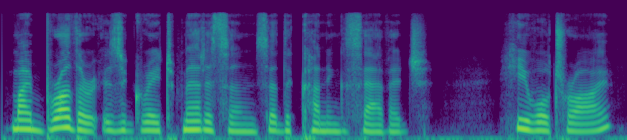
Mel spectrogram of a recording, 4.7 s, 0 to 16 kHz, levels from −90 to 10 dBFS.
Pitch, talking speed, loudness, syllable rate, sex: 175 Hz, 165 wpm, -18 LUFS, 5.0 syllables/s, female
